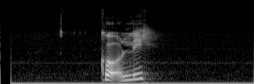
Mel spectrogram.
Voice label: tzutujil; corto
